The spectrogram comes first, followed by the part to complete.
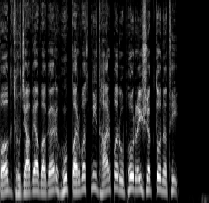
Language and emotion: Gujarati, fearful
